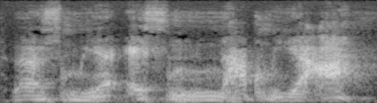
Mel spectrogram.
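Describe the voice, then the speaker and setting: An actor in a 1950s German radio play voicing a slow, weary, grumbling middle-aged working-class husband with a Berlin accent and a gravelly, husky voice. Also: male voice, medium pitch, fairly bright tone, exaggerated voice. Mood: grumpy. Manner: sluggish, grumbling, mumbled colloquial speech. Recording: dull vintage radio recording.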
